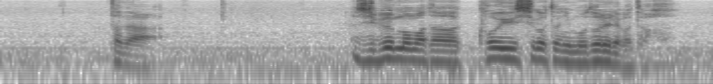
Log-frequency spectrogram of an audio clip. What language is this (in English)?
Japanese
